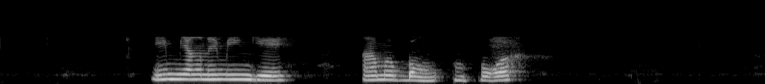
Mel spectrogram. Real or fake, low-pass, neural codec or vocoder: real; 3.6 kHz; none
